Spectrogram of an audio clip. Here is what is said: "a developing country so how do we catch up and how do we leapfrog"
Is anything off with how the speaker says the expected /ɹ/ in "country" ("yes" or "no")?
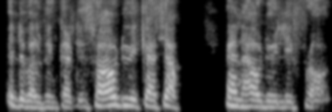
yes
